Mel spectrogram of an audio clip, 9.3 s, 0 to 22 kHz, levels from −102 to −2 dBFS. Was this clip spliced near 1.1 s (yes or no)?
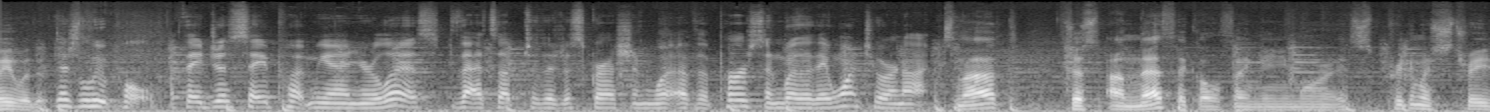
yes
